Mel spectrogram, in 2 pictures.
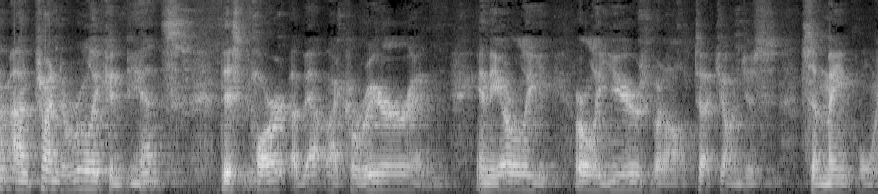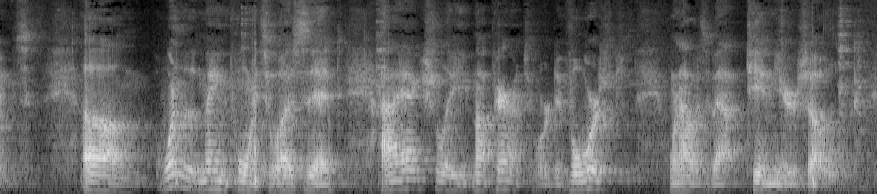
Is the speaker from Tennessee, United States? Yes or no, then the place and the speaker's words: yes; Lebanon, Tennessee, United States; I was raised in Lebanon, Tennessee.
